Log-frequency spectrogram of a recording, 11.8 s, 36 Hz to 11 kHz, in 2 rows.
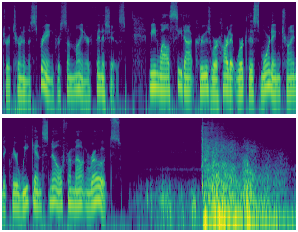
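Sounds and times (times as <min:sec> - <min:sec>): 
speech: 0:00.0 - 0:10.3
avalanche control explosive blast on a mountainside: 0:08.6 - 0:11.7.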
